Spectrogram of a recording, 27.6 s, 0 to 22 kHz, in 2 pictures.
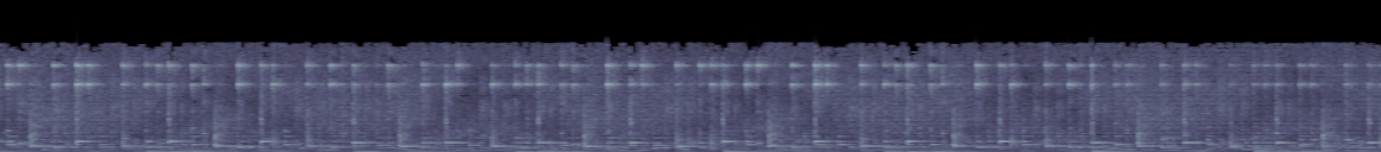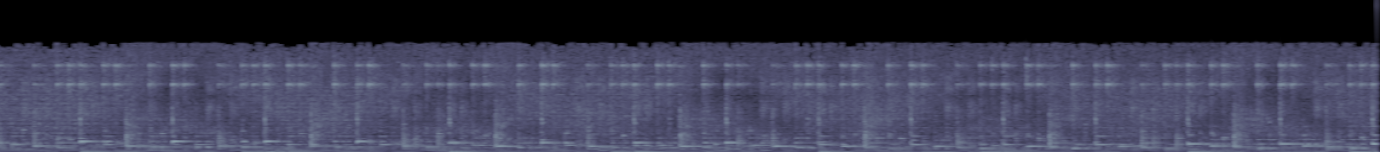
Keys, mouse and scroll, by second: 2.0 click, 3.8 Return, 5.2 click, 7.2 Return, 8.6 click, 11.4 Return, 12.4 ctrl+s, 12.7-14.2 ctrl+middle drag, 14.2 click, 14.9 ctrl+s, 15.1 click, 15.8-17.3 middle drag, 17.3 click, 18.9 ctrl+s, 20.1 Tab, 20.8 click, 21.2 Tab, 21.5-22.5 typing, 25.1 click, 25.4 Tab, 25.8 shift+middle click, 26.3 click, 26.7 ctrl+s.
